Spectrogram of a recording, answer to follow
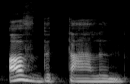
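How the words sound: It is said with a relaxed, lax mouth, Flemish-style. "un flamand va dire afbetalen"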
